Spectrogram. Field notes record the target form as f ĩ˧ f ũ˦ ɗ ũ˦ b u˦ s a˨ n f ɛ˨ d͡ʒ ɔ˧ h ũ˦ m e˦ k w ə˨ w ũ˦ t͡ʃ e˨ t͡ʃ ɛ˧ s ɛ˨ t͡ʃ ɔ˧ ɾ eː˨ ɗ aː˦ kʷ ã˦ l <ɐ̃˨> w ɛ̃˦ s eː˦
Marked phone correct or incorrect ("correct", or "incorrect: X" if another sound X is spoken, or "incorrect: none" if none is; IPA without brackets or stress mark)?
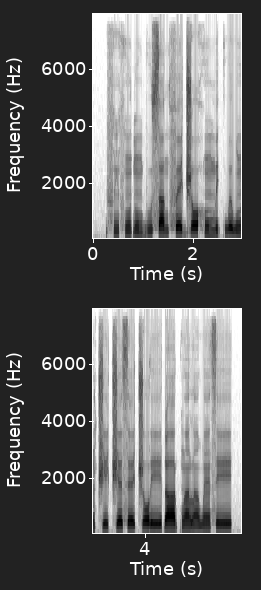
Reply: incorrect: ã˨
